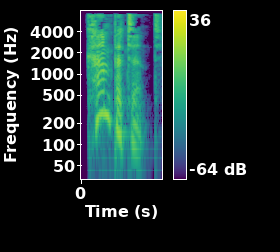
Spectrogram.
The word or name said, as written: competent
